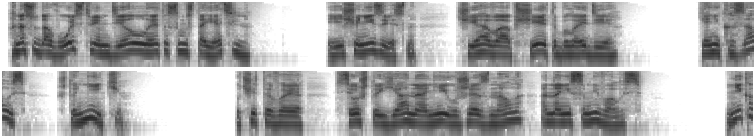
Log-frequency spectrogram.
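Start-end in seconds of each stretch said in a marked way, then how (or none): none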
